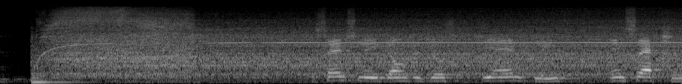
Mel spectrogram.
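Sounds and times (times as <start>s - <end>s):
vacuum cleaner with a wide nozzle cleaning hanging curtains: 0.3s - 6.8s
speech: 3.2s - 6.8s.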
